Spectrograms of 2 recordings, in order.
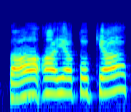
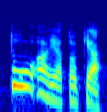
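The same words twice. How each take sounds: First: "تا" with a long open aa; teacher quizzing on the ending "تا"; contrasting ending "تا". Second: "تو" with a long oo, lower; teacher quizzing on the ending "تو", pitched lower; contrasting ending "تو". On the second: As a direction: ask it with "تو" as too, oo not aa. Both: Shown as a demonstration. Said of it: "یہ difference معلوم ہے؟".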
